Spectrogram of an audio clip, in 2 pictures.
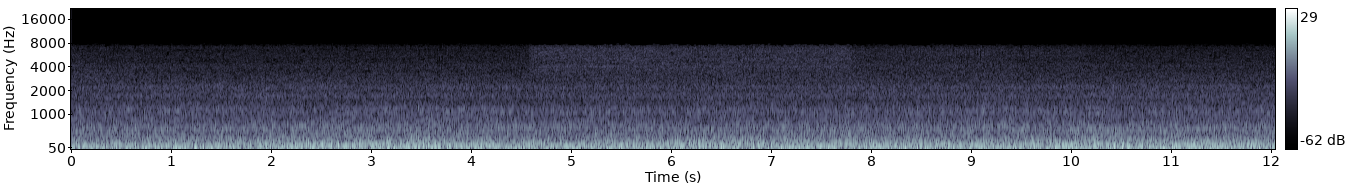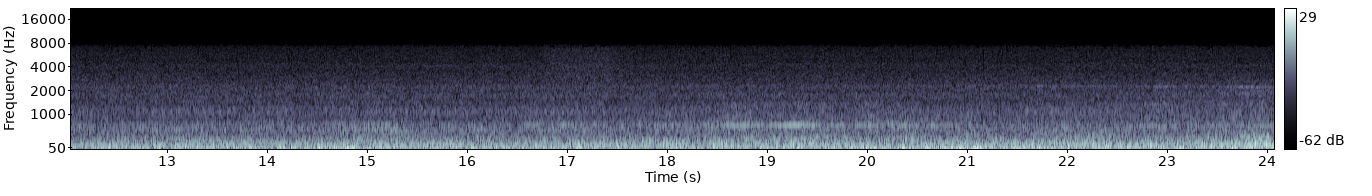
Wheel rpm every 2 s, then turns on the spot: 0, 0, 0, 0, 0, 0, 0, 0, 0, 0, 0, 0.
none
